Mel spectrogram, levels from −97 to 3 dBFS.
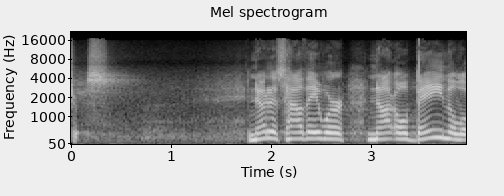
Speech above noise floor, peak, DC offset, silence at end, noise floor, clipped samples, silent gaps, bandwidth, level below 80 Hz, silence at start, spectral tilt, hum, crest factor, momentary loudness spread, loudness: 28 dB; 0 dBFS; under 0.1%; 0 s; -43 dBFS; under 0.1%; none; 17 kHz; -60 dBFS; 0 s; -4 dB/octave; none; 16 dB; 14 LU; -15 LUFS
